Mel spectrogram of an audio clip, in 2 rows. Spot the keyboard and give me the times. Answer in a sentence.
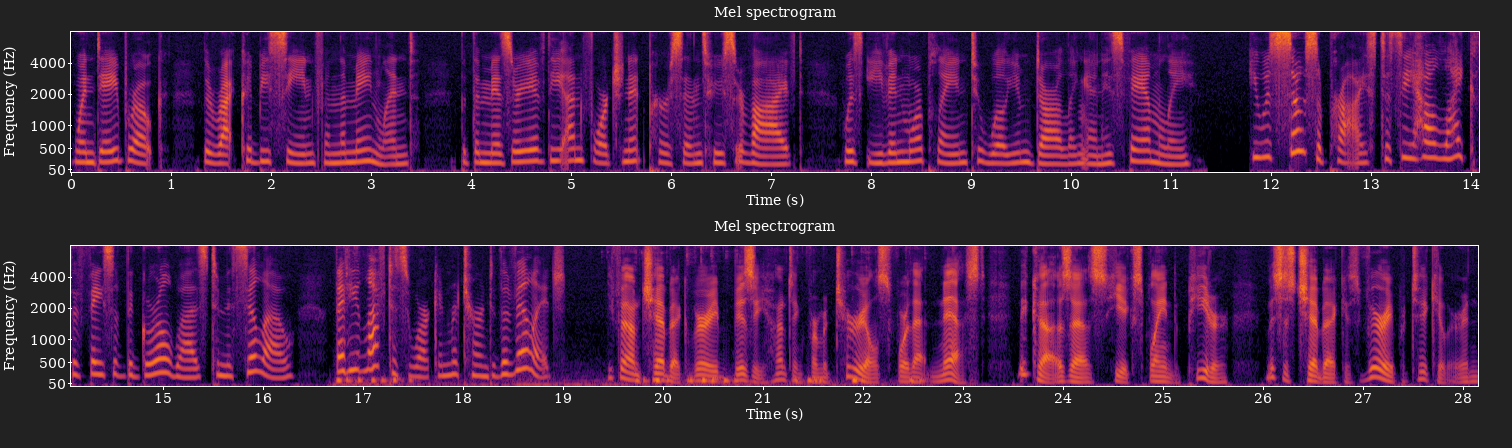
The keyboard can be heard from 16.7 to 23.1 s.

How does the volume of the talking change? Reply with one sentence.
The loudness of the talking stays about the same.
